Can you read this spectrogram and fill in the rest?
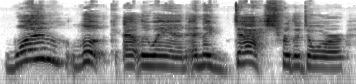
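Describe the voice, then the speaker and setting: A woman reading a picture book aloud for children as a storytime host, with deliberate, playful emphasis. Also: on the high side, lively intonation.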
